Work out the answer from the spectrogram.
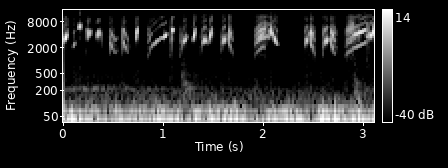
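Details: Young novice and adult master European goldfinches, captive, singing learned 'reclamo' song; rapid jumble of high chirps, short buzzy notes and rising whistled slurs filling the whole stretch, with soft low hum underneath.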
